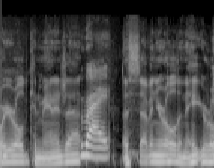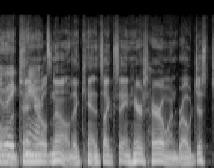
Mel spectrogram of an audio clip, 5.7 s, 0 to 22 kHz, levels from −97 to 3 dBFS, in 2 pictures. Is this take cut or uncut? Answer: uncut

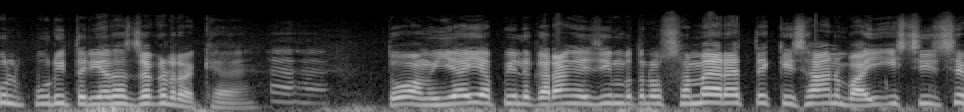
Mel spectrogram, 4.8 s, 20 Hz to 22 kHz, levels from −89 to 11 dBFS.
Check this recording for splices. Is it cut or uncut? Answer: uncut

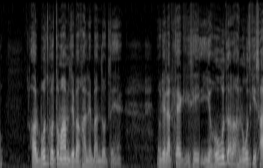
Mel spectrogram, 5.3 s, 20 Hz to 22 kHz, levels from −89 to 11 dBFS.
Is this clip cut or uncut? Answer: cut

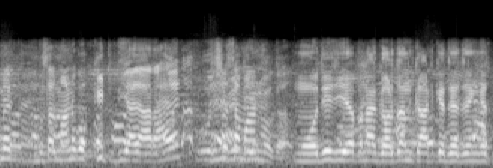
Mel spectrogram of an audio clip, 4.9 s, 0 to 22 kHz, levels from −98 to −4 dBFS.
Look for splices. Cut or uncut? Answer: uncut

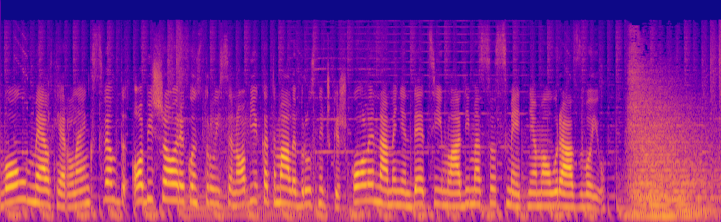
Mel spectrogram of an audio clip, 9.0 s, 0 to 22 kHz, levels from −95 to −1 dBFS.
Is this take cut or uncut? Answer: uncut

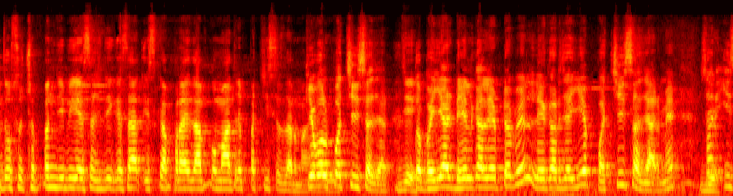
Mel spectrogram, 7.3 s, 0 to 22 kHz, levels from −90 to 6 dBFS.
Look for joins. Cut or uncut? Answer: uncut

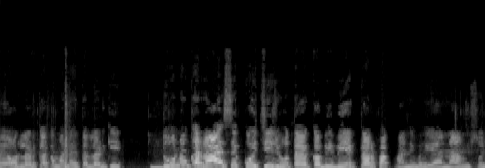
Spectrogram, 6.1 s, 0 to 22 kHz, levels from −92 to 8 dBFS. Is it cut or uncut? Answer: cut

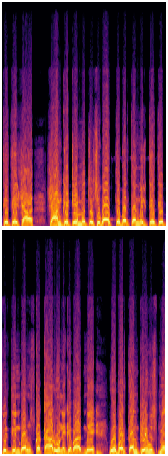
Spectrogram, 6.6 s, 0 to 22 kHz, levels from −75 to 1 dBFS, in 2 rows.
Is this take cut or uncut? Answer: uncut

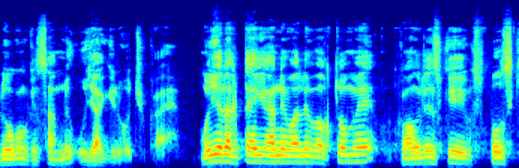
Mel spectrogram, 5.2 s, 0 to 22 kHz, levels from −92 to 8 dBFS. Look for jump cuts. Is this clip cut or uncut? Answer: cut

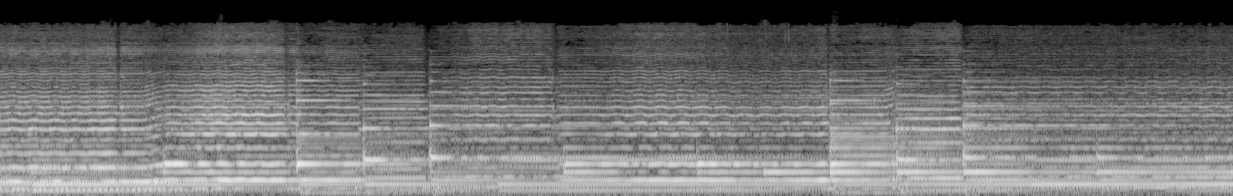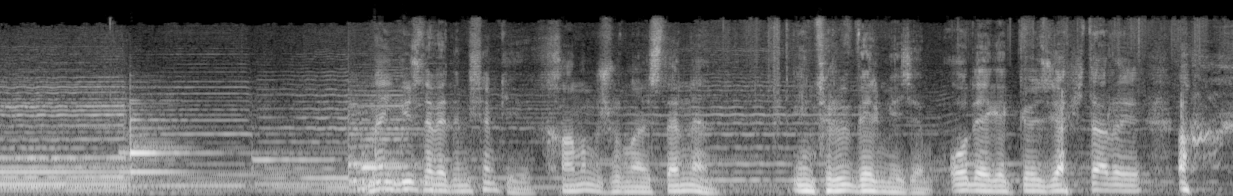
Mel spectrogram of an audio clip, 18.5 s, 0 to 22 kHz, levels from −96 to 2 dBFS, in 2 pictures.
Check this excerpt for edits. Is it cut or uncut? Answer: cut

